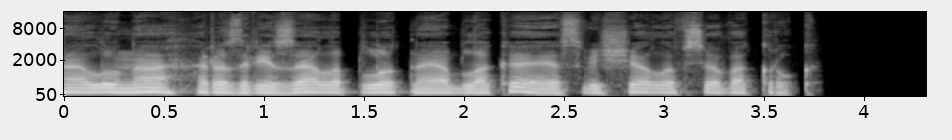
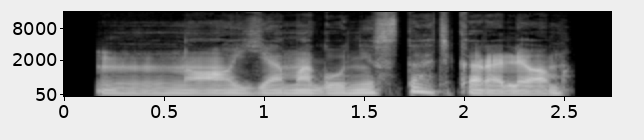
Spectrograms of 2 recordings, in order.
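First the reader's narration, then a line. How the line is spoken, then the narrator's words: Mumble. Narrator (Russian): пробормотал Чернохвост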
